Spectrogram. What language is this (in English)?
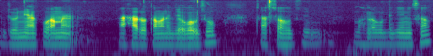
Odia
